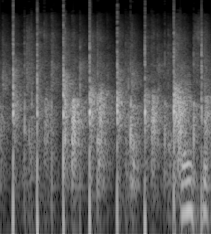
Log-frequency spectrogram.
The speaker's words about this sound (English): Should we clap it up for the new guests? Clap it up for all the new people in here.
